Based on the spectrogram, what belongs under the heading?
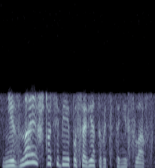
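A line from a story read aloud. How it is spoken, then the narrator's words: Plain. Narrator (Russian): сказал Гуров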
